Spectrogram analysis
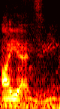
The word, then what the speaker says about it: ailettes: So these are, the pronunciation varies, it's Ailettes, A-I-L-E-T-T-E-S, is that some people claim it's the predecessor to things like the spalder for shoulder defence.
